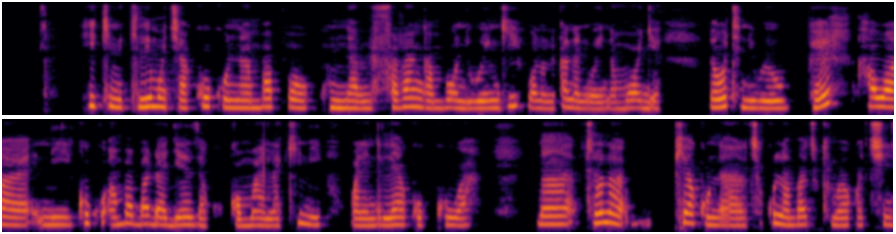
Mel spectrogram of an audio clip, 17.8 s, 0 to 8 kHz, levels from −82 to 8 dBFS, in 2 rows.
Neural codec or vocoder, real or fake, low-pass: none; real; 7.2 kHz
